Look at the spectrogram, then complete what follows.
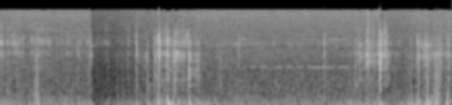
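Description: Footsteps crunching on loose stones and gravel, irregular, quieter for a stretch in the middle and picking up again near the end. A faint steady whistle is heard in the quieter stretch.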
